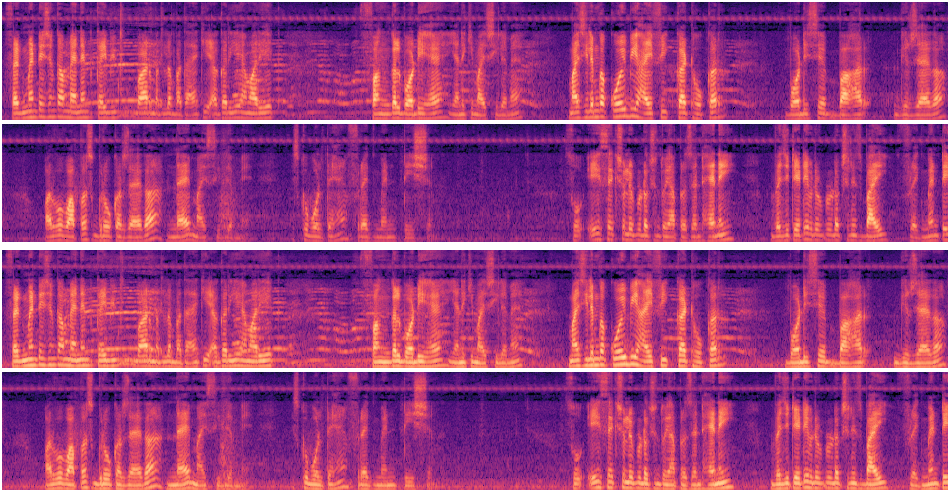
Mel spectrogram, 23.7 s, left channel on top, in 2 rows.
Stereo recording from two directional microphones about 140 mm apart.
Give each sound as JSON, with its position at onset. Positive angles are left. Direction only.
{"t": 0.1, "sound": "speech", "side_deg": 35}
{"t": 4.5, "sound": "speech", "side_deg": 35}
{"t": 18.9, "sound": "speech", "side_deg": 25}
